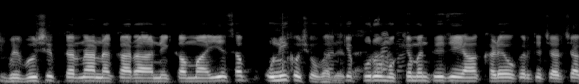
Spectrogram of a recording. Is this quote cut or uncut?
cut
